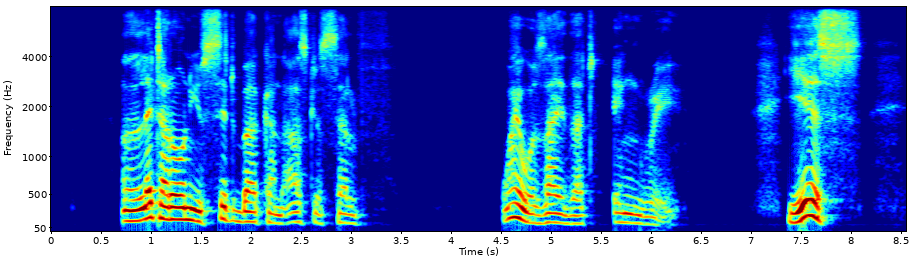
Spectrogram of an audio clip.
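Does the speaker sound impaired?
No.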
